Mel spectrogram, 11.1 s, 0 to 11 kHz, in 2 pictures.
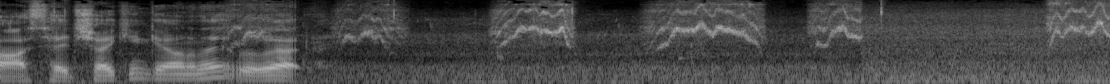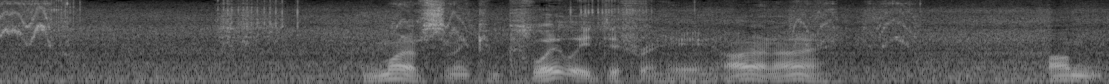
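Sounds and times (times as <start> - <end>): steady low rumble: 0.0 - 11.0
birds chirping: 0.7 - 10.9.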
